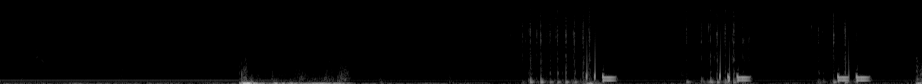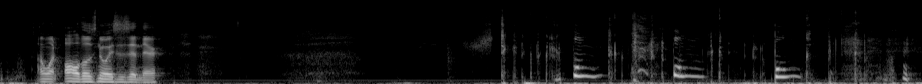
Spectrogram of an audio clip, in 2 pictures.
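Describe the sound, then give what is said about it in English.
A voice mimics keyboard typing with a run of quick, crisp mouth clicks and taps in irregular bursts, with breathy vocal sounds mixed in and a short spoken line near the end. “Pretty good typing sounds.”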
